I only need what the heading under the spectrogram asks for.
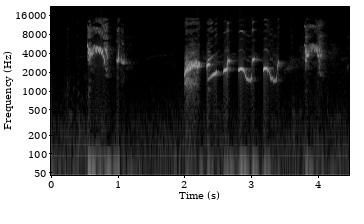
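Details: Oriental magpie-robin singing with tail spread, a lure song to stimulate other birds; loud buzzy bursts alternate with a clear sequence of wavering whistled notes, separated by silent gaps.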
